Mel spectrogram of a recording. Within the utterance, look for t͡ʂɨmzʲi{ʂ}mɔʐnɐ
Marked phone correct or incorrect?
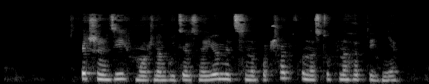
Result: incorrect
